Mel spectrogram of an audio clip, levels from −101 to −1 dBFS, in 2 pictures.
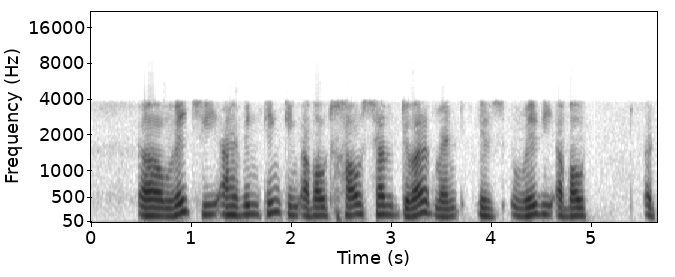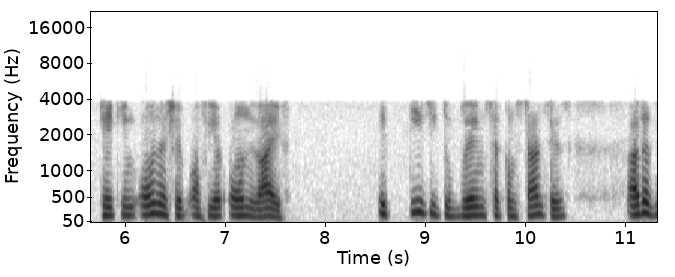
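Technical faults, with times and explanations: Throughout: AMR narrowband mobile codec. The speech has passed through AMR-NB at 7.4 kbps, so nothing above 4 kHz survives. The low bitrate leaves the voice plainly buzzy and synthetic, because few pulses drive the vocal-tract model in each subframe.
0.00 to 0.46 s, 5.12 to 5.38 s, 5.40 to 5.52 s, 5.64 to 5.74 s, 7.78 to 8.52 s, 8.64 to 8.84 s and 10.84 to 11.00 s: AMR comfort noise. In these pauses no speech frames were sent. The receiver filled them with smooth synthetic noise, which switches in and out against the real background.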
